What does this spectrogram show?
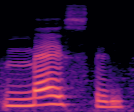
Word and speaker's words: mestre: Aqui um outro exemplo, a palavra mestre. Mestre, ó, mestre. A gente fala com maior intensidade. E aqui a sílaba é a penúltima, então ela é paroxítona também.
